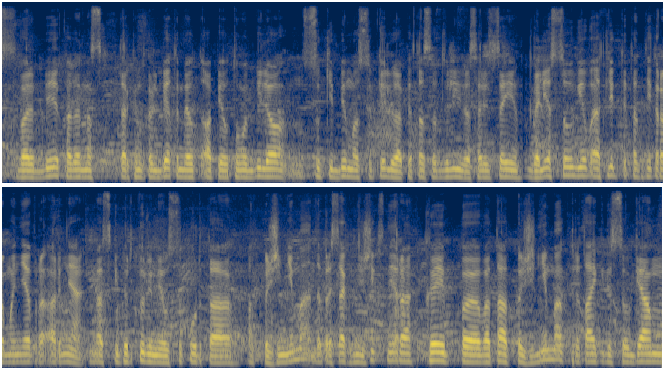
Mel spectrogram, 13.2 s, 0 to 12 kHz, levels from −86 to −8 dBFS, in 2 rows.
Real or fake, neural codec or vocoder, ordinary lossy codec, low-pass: real; none; MP3, 96 kbps; 10.8 kHz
